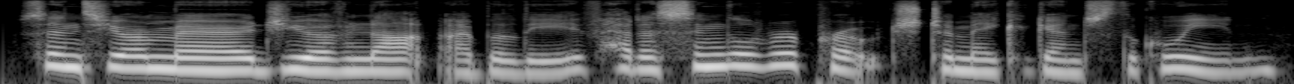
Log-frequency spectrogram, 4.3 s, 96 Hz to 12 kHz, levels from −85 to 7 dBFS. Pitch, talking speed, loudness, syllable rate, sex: 215 Hz, 235 wpm, -17 LUFS, 6.0 syllables/s, female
